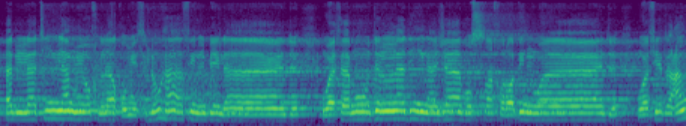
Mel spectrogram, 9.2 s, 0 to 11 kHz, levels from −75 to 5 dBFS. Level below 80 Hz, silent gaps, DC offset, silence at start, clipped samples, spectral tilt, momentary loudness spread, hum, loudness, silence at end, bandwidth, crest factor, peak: -66 dBFS; none; under 0.1%; 0 s; under 0.1%; -3 dB/octave; 7 LU; none; -16 LUFS; 0 s; 10.5 kHz; 14 dB; -2 dBFS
